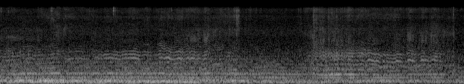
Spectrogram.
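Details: Honey bees of a hygienic Minnesota line buzz thickly around the hive south of St. Paul on March 16, first warm day of the season; a low continuous drone with wavering, rising and falling overtones.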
